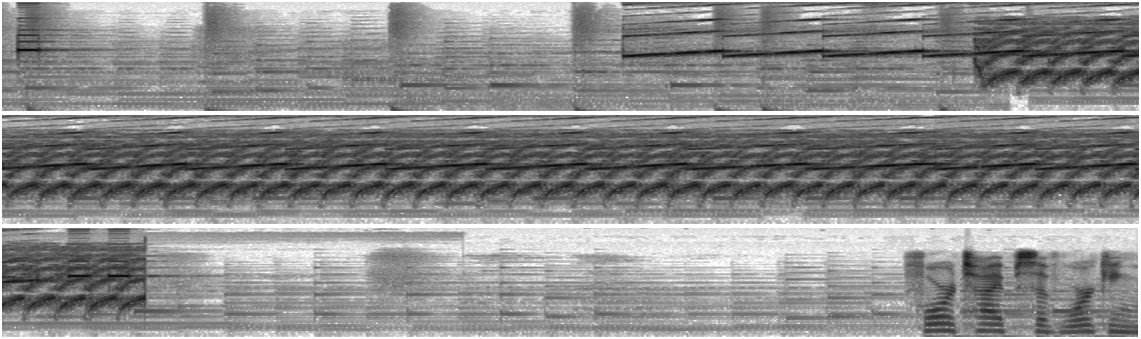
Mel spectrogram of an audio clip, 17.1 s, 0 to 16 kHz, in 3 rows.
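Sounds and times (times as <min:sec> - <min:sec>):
burglar alarm siren whooping: 0:03.1 - 0:12.2.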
